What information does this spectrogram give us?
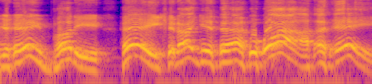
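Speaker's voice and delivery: very slow, high, swooping sing-song sarcasm, drawn-out hey. Showing how to sound sarcastic, in a pitched-up sarcastic voice. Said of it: "I kind of pitch up and I start going like".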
